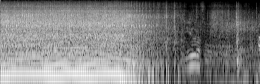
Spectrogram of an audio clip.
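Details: Mower after its compressed, air-restricting filter was replaced with a new one: a steady, even engine hum at constant speed for a couple of seconds, then shut off and winding down. Runs healthy.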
